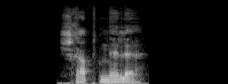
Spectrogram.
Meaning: nominative/accusative/genitive plural of Schrapnell
- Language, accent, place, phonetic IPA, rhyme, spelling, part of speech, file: German, Germany, Berlin, [ʃʁapˈnɛlə], -ɛlə, Schrapnelle, noun, De-Schrapnelle.ogg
